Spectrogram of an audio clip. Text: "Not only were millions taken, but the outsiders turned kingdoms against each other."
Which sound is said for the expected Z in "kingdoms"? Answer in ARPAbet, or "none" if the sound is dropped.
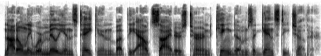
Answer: Z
